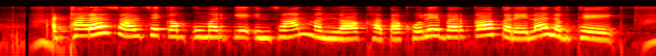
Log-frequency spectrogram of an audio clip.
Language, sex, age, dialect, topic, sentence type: Chhattisgarhi, female, 41-45, Central, banking, question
